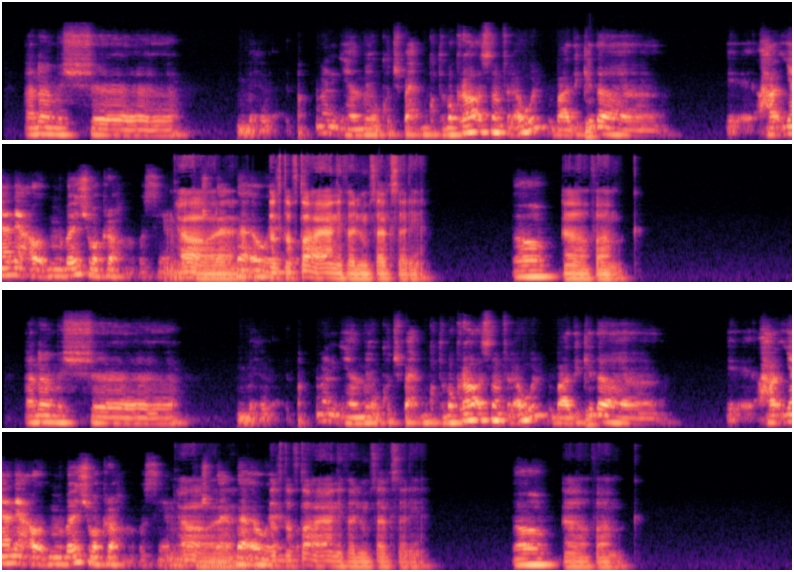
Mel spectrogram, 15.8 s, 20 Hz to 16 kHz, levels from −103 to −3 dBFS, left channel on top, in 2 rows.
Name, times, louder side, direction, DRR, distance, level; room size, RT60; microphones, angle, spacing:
voice 1, 0.2-1.8 2.3-2.7 3.1-6.6 7.2-10.9 13.0-13.4, right 1 dB, 20° left, 1.0 m, -23 dB
voice 2, 9.5-12.1 13.5-14.1, left 6 dB, 80° left, 0.4 m, -23 dB
4.3 x 4.1 x 2.7 m
head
